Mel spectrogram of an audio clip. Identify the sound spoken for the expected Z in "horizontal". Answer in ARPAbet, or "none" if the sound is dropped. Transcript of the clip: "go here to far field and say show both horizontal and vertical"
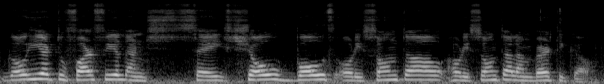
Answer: S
